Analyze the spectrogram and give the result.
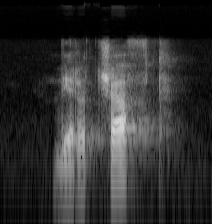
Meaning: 1. economy 2. inn, pub 3. economics (clipping of Wirtschaftswissenschaft) 4. mess
- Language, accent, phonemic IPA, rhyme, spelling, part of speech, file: German, Austria, /ˈvɪʁtʃaft/, -aft, Wirtschaft, noun, De-at-Wirtschaft.ogg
